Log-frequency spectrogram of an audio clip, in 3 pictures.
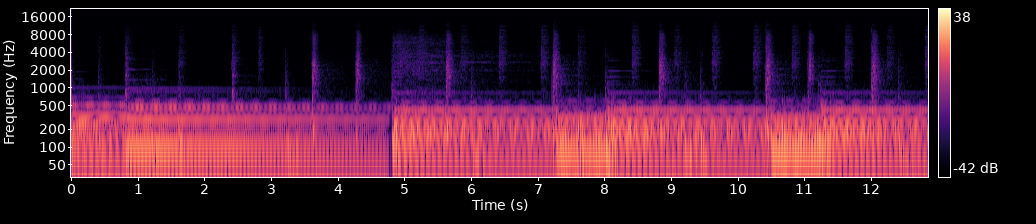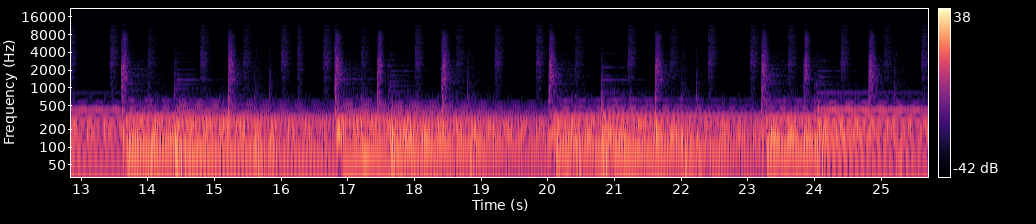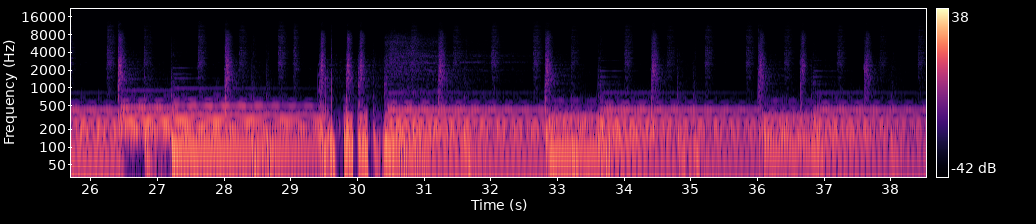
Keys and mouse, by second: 0.0 shift+click, 4.5 shift+click, 6.5 alt+click, 8.5 f, 13.2 double click, 15.7 shift+click, 17.3 shift+click, 19.7 alt+click, 20.7 shift+click, 21.8 alt+click, 22.9 shift+click, 23.5 alt+click, 28.5 alt+click, 29.3 f, 30.5 alt+shift+click, 31.1 alt+shift+click, 31.1 alt+click, 33.2 double click, 36.2 double click, 36.4 shift+click.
